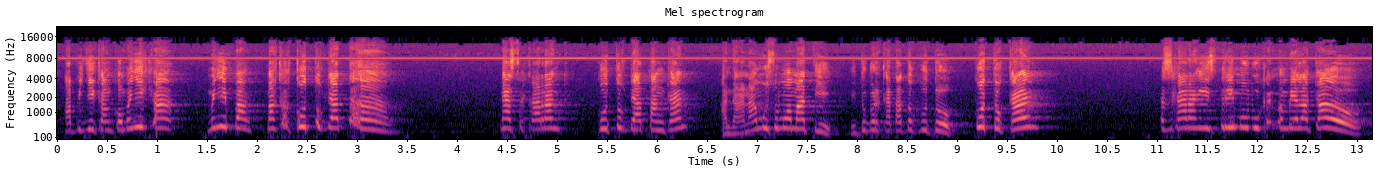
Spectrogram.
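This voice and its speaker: A man voicing a self-righteous male friend of Job, loudly hectoring with repeated rhetorical questions in a sermon. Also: very high-pitched, voice pushed up.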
